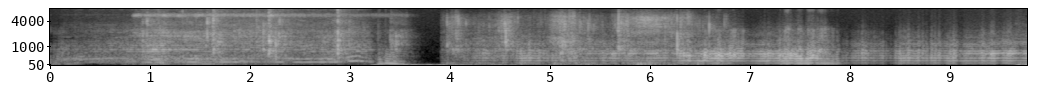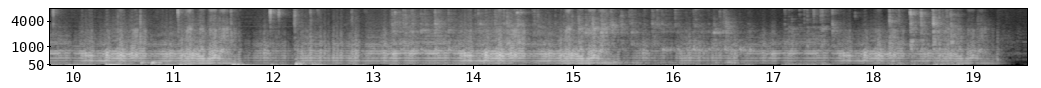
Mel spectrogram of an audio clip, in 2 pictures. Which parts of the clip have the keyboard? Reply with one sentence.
You can hear the keyboard from 9.7 to 19.1 s.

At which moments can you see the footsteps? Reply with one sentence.
The footsteps can be heard from 0.8 to 6.8 s.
